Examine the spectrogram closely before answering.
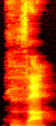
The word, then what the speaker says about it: vas: And you go for the singular you is tu vas. And don't forget the automatic silent S that always comes with tu.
